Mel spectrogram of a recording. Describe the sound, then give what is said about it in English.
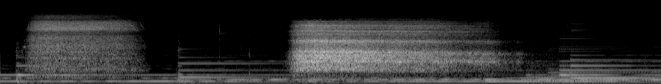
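A slow, airy deep breath drawn in through the nose, then after a short pause a long, forceful rushing exhale through the mouth, done as a relaxing dragon breath, fairly loud over a soft, steady musical drone. “Breathe in through your nose, filling up your belly, and then out through your mouth, pretending you are breathing fire. Ready? Deep breath in and out.”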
